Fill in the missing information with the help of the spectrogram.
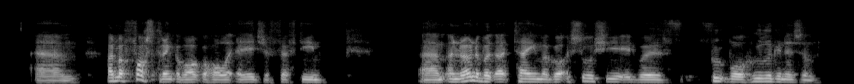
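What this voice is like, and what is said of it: Scottish accent. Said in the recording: “you might recognize my accent, maybe not. I'm from Scotland.”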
